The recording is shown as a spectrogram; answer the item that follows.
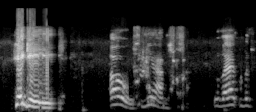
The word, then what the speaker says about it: Hygge: based, and they at convention they called it Huga.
